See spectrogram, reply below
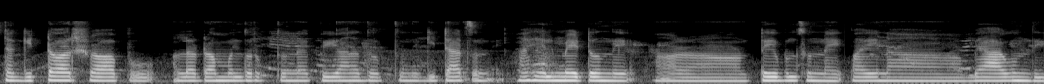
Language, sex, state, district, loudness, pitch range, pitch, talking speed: Telugu, female, Andhra Pradesh, Chittoor, -15 LUFS, 170-175 Hz, 175 Hz, 80 wpm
